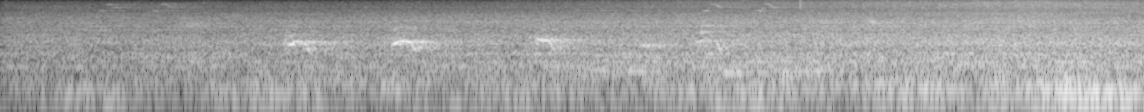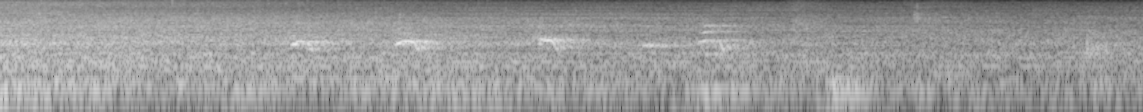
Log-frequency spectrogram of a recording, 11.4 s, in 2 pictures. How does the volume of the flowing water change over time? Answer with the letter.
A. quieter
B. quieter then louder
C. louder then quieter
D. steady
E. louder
C.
